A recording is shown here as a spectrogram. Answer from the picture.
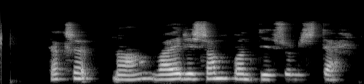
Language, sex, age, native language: Icelandic, male, 11, Icelandic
